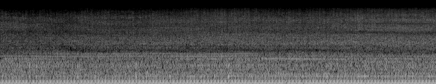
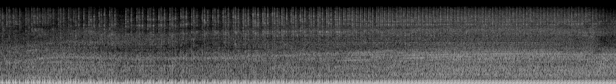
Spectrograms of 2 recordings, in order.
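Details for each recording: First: Kubota Z122R Kommander mower after a new carburetor: fired right up and, with the choke off, runs with a loud, steady single-cylinder putter, no surging or misses. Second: Kubota Z122R mower with new carburetor, running only with choke pulled up: lumpy, loping low thrum that settles later, dying when choke pushed down; acts starved for fuel.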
